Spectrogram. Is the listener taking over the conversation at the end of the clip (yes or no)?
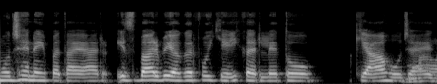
yes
